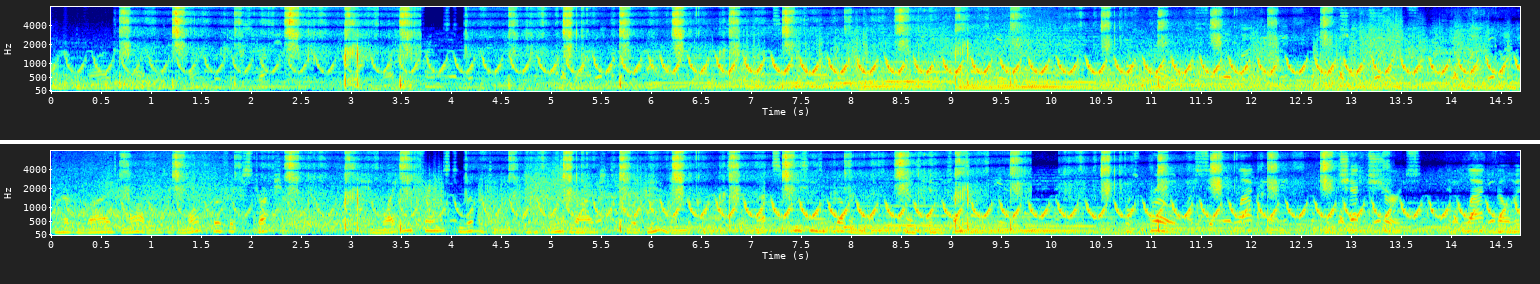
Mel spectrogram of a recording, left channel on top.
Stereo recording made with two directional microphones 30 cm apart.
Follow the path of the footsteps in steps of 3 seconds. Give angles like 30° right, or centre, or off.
30° left, 10° left, 10° right, 30° right, 40° right.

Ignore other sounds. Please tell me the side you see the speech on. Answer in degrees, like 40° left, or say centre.
70° right.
